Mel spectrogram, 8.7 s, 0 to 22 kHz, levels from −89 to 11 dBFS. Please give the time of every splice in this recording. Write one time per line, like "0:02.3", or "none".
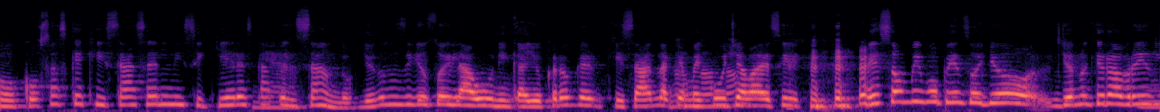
none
